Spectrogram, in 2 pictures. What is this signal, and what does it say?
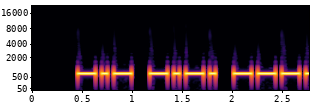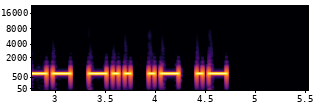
Morse code, heard as a keyed tone, about 20 wpm, 700 Hz. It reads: KC0DAA
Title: USA Call Signs - 6 Characters - Repeated 3x - 20wpm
